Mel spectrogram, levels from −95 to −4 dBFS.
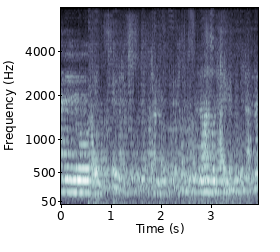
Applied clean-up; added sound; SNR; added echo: neural separator model SepFormer DNS4.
